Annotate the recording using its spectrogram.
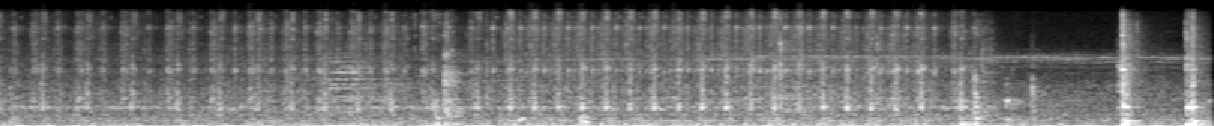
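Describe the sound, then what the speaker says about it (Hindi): A sewing machine stitches cloth in a circular silk-embroidery pattern. It gives a fast, steady mechanical clatter of rapid needle strokes, then stops near the end, leaving a couple of sharp clicks. "इसको कपड़े को मैं सिलाई करते वक्त ही देखो घुमा रही हूँ।"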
